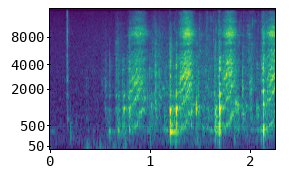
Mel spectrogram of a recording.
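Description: Handling noise: short rubbing, rasping strokes, about two a second, starting about half a second in.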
